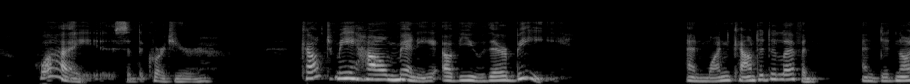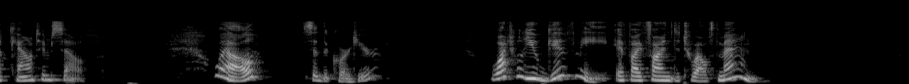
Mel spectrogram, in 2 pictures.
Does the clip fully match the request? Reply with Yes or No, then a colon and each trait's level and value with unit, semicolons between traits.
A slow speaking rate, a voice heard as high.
Yes: slow, 120 wpm; high, 195 Hz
